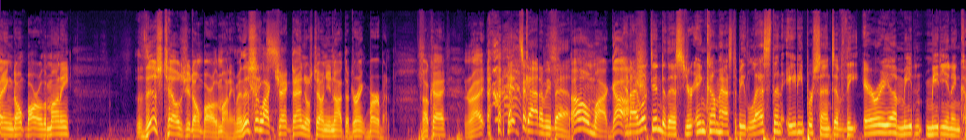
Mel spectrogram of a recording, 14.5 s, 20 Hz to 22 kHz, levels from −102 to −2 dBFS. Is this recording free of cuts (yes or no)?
no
